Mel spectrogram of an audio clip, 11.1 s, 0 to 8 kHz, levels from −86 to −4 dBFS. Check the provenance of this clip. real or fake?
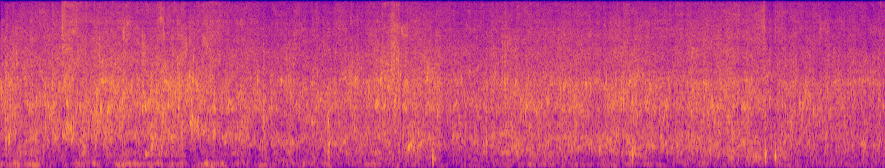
fake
